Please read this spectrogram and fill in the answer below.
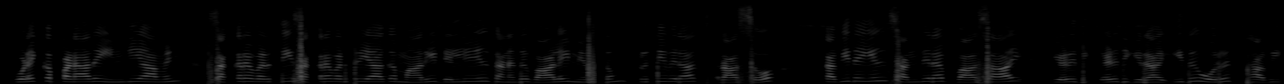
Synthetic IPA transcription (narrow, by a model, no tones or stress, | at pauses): ʊɽɐɪkːɐpːɐɽaːðɐɪnd̪ɪjaːʋɪn | sɐkːɾɐʋɐɾt̪ːisɐkːɾɐʋɐɾt̪ɾɪjaːɣɐmaːriɖɛlːɪjɪlt̪ɐnɐðɯʋaːlɐɪnɪɾɯt̪ːɯmpɾɪt̪ːɪʋɪɾaːt̪ɾaːsoː | kɐʋɪðɐjɪlsɐnd̪ɪɾɐbaːsaːj | ɛɻɯðɯɣɪraːɾɪðɯɔɾɯt̪ɐʋi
